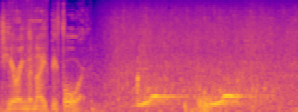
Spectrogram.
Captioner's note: whooping sound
